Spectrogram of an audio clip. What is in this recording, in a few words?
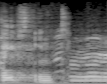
robot blurp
